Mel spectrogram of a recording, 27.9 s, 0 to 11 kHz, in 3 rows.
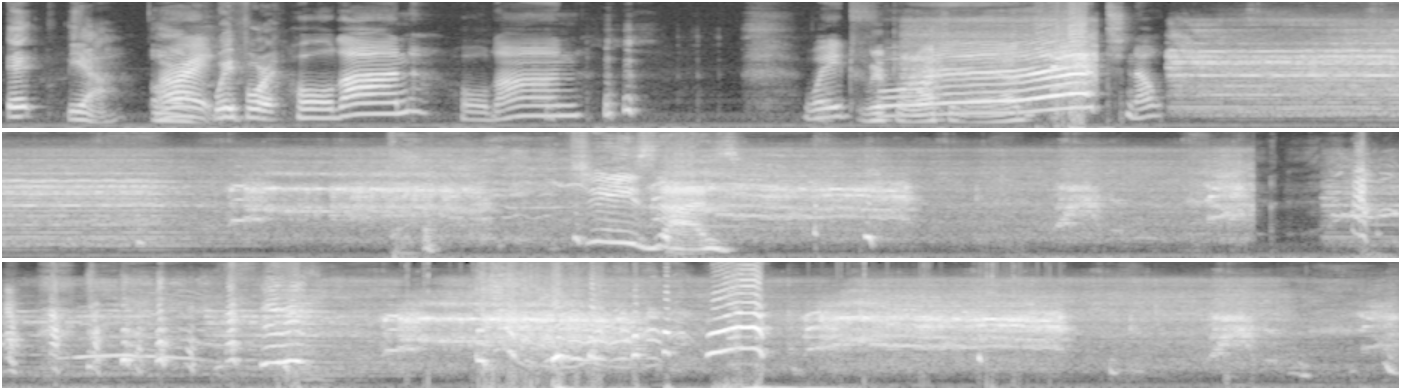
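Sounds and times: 
speech: 0.0s - 4.3s, 5.0s - 8.1s, 13.2s - 14.3s
frantic laughter-like cries: 5.8s - 7.2s, 10.1s - 27.9s
loud high-pitched terrified scream: 10.1s - 27.9s.

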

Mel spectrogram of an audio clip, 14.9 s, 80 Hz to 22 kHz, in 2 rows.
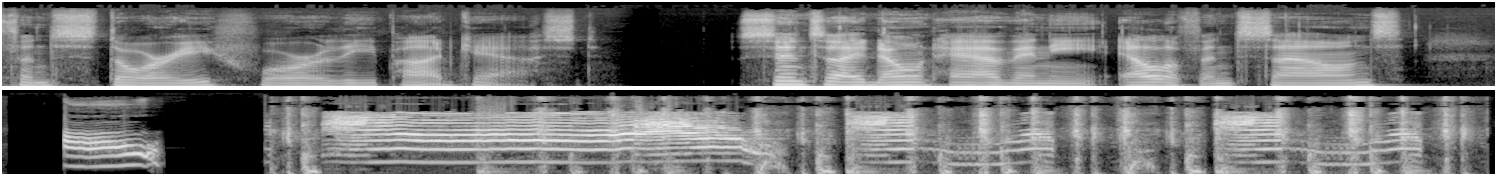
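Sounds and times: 
speech: 0.0s - 3.0s, 3.7s - 7.1s, 8.8s - 13.7s
cat meowing: 7.8s - 8.3s, 9.0s - 12.7s, 13.6s - 14.6s.

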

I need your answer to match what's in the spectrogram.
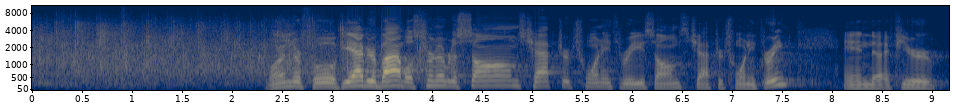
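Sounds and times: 
church audience applause: 0.0s - 3.5s
speech: 2.4s - 9.1s.

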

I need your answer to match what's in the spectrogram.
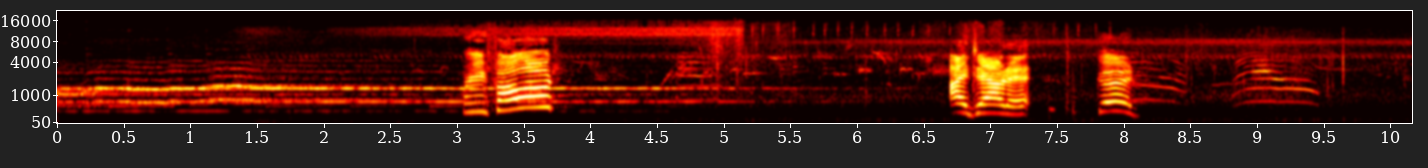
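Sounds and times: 
speech: 3.0s - 3.8s, 6.7s - 8.2s
cat meowing: 8.1s - 9.5s.

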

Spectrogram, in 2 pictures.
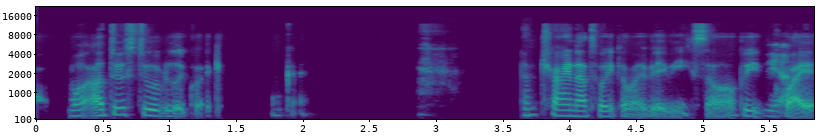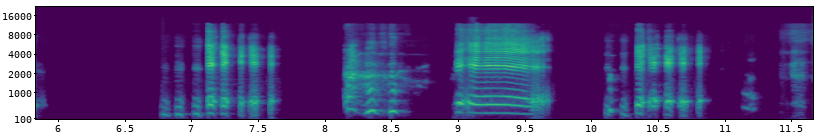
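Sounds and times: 
speech: 0.2s - 2.1s, 3.6s - 6.0s, 6.8s - 7.6s, 8.3s - 10.9s
person imitating goat bleats: 7.0s - 7.7s, 9.0s - 10.9s.

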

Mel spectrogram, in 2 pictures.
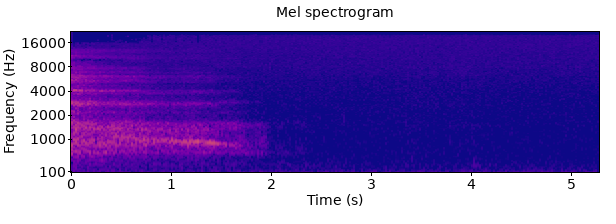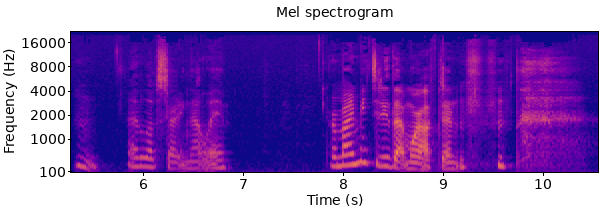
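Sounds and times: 
person exhaling deeply during a guided breathing exercise: 0.0s - 2.2s
speech: 5.9s - 6.9s, 7.8s - 10.1s.

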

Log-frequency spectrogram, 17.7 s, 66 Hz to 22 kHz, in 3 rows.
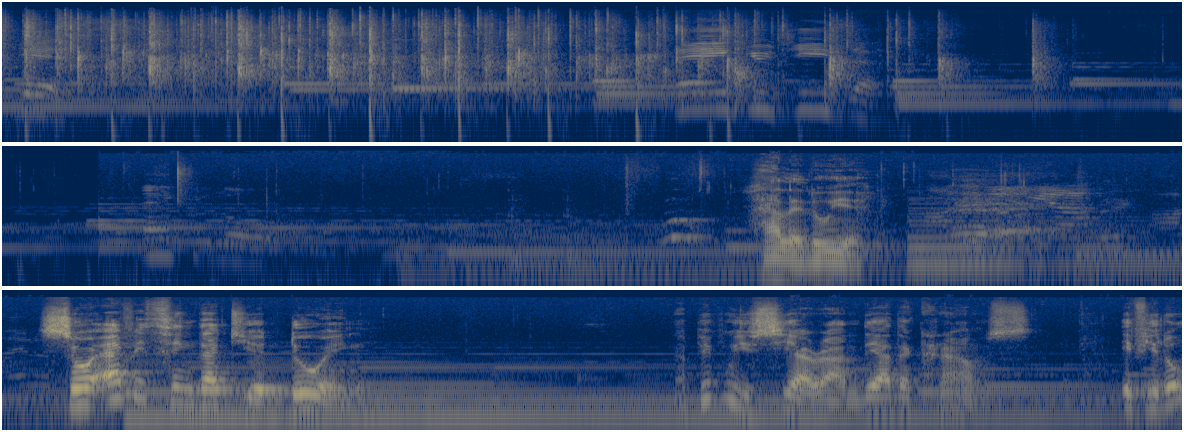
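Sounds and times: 
audience clapping: 0.0s - 5.4s
speech: 4.0s - 4.6s, 9.7s - 10.7s, 12.0s - 13.7s, 15.3s - 17.6s.

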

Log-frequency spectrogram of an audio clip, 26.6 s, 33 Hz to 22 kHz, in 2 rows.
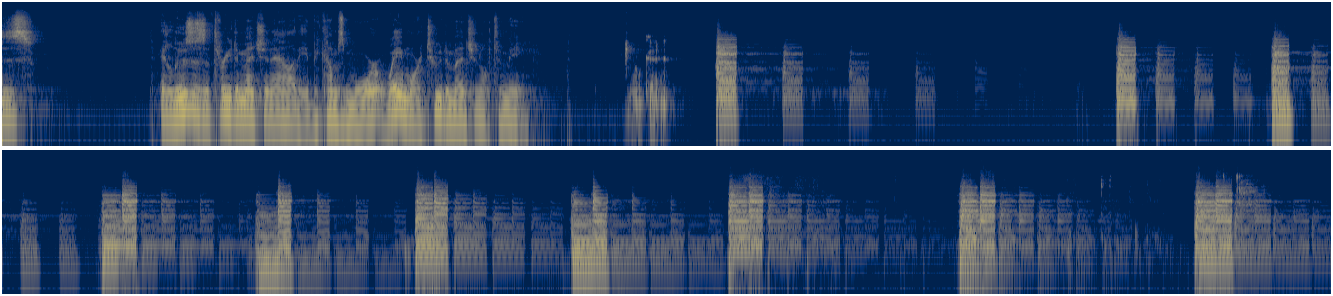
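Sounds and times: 
speech: 0.0s - 0.4s, 1.6s - 5.4s, 6.2s - 6.7s
surf-style electric guitar through a reverb pedal: 7.1s - 10.3s, 11.1s - 26.5s.

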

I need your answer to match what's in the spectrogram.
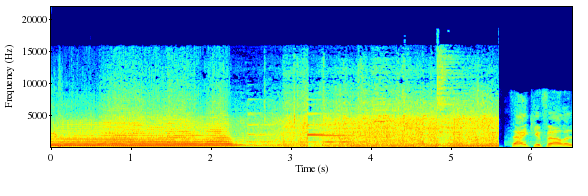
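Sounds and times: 
train horn: 0.0s - 2.8s
train rolling past: 0.0s - 5.6s
speech: 5.8s - 6.5s.

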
